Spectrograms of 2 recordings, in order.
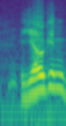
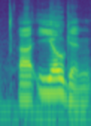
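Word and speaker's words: Eoghan: Yogan Deezy. I think that's how you pronounce the name. Logan Deezy. Eogan. E-O-G-H-A-N. Eogan. I think that's how it's pronounced.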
